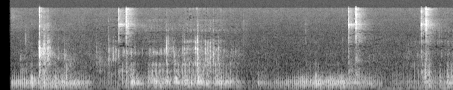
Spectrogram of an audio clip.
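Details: A female domestic cat purrs on her owner's lap as the owner works: a steady, low rumbling purr with a gently pulsing rhythm throughout, broken by a few faint clicks in a small quiet room.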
